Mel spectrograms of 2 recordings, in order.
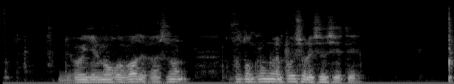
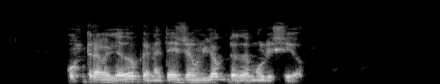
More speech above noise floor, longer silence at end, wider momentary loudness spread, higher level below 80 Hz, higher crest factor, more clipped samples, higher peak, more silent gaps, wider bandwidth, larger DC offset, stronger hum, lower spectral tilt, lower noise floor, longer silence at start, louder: second, 22 dB vs 57 dB; second, 0 s vs 1.4 s; about the same, 12 LU vs 10 LU; first, -48 dBFS vs -56 dBFS; about the same, 16 dB vs 14 dB; neither; second, -12 dBFS vs -2 dBFS; neither; first, 15 kHz vs 7 kHz; neither; neither; about the same, -7 dB/octave vs -7 dB/octave; second, -49 dBFS vs -70 dBFS; second, 0.05 s vs 0.7 s; second, -29 LUFS vs -14 LUFS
